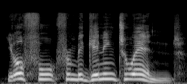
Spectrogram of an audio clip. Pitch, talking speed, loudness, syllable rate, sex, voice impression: 200 Hz, 190 wpm, -16 LUFS, 4.7 syllables/s, male, masculine, middle-aged, tensed, powerful, bright, raspy, slightly calm, mature, friendly, wild, lively, strict, intense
